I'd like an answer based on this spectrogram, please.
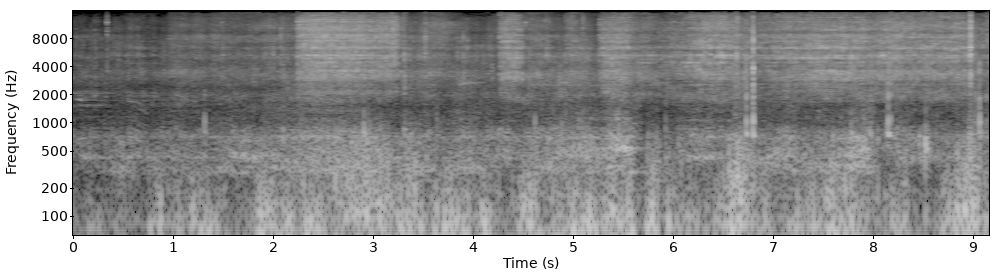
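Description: Wind buffeting an action camera's microphone while a bicycle is ridden fast over a dirt jump track, with tyre and frame noise and a few sharp clicks and knocks from the bike near the end.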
